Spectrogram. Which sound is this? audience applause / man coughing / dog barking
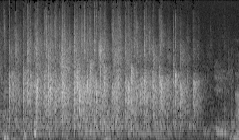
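audience applause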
